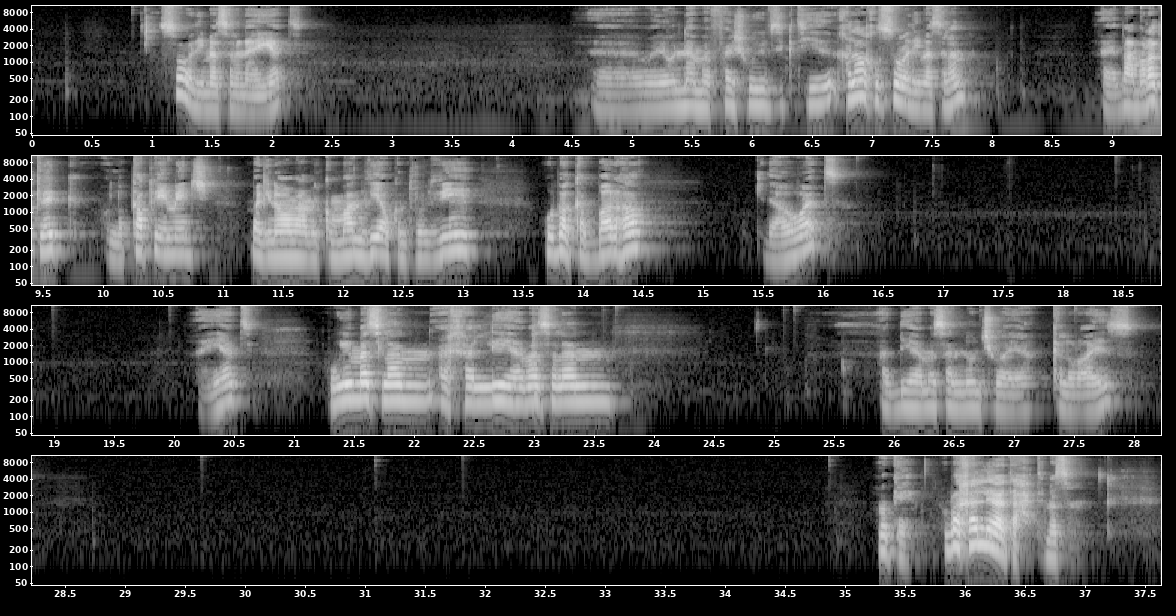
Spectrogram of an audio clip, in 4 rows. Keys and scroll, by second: 10.9 super+Tab, 12.0 super+v, 13.2 super+t, 14.2 shift+super+t, 21.2 Return, 21.5 v, 36.8 super+[.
